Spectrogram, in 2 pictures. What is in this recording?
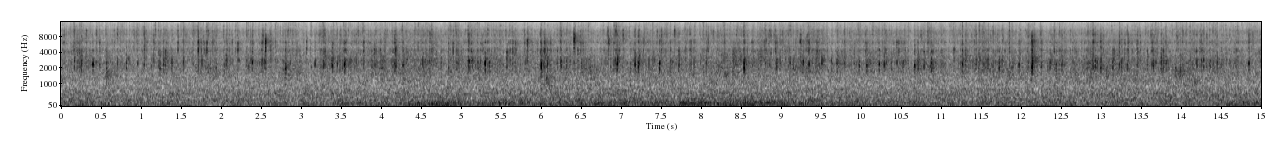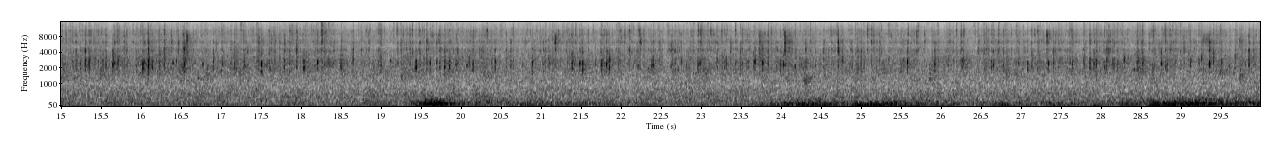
Soundscapes > Nature
Recorded indoors near an open door, using a Razer Seiren X and a Macbook Pro.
